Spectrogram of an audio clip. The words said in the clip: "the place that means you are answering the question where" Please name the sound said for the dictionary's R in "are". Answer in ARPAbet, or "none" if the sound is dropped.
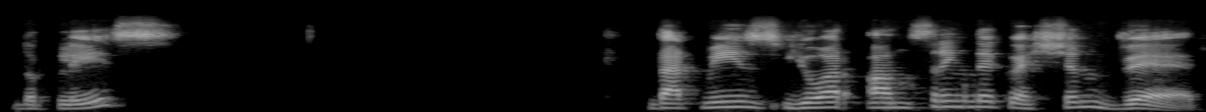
R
